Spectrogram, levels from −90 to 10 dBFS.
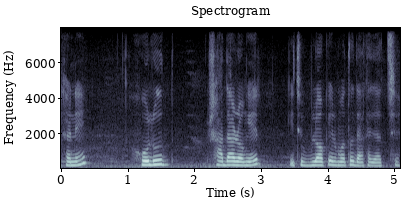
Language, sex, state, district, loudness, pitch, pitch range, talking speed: Bengali, female, Tripura, West Tripura, -17 LUFS, 210 Hz, 190-220 Hz, 105 wpm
